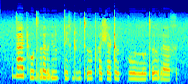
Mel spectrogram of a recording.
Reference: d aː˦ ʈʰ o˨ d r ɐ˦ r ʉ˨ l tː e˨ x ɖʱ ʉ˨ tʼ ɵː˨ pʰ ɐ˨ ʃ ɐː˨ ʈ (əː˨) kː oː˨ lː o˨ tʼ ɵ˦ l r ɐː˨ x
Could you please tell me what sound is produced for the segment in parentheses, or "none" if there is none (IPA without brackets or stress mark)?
ɵː˨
